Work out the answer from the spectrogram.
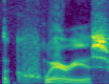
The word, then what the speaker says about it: Aquarius: But Aquarius, going from Aquarius, where the accent is on the second syllable, to the Aquariids, accent on the first syllable, that's a little bit of a jump.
